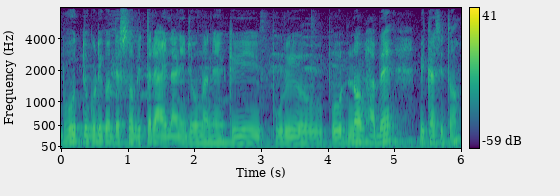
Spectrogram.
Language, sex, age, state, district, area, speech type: Odia, male, 18-30, Odisha, Rayagada, urban, spontaneous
